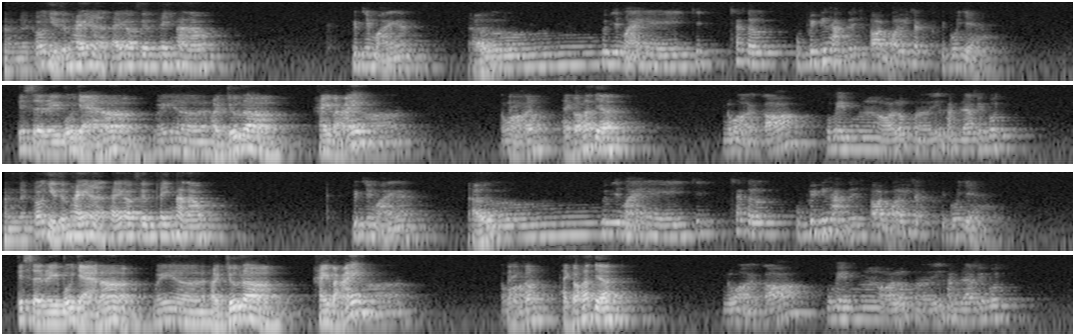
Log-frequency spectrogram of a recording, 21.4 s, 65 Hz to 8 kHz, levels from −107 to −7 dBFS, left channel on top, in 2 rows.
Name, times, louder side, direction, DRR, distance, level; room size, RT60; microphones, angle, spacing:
voice 1, 0.0-2.0 4.7-4.9 10.9-13.5 13.8-14.4 15.8-16.1 16.4-16.9, right 2 dB, 50° right, 7 dB, 0.4 m, -28 dB
voice 2, 3.5-4.1 4.8-7.0 7.3-9.9 14.3-14.7 15.7-16.0 17.9-20.7, left 1 dB, 30° left, 2 dB, 0.5 m, -38 dB
2.7 x 2.4 x 3.2 m, 0.63 s
head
